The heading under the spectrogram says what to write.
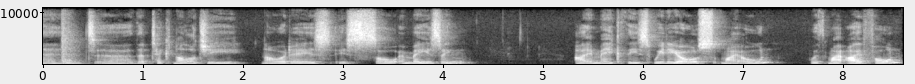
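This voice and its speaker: Speech comes at a very slow pace. The speaker has a Finnish accent. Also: woman. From Finland. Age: 40s. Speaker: blind vlogger. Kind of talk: casual vlog monologue. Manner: halting, many hesitations.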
